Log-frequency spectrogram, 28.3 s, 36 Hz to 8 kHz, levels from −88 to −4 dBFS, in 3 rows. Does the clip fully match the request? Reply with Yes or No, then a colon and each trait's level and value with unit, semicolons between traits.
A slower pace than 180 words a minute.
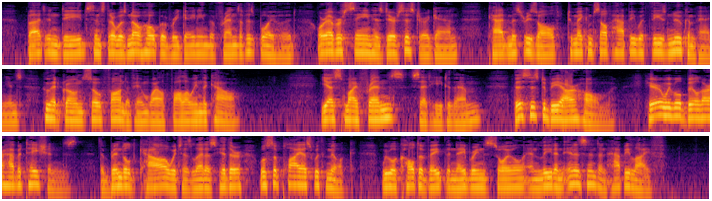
No: average, 185 wpm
